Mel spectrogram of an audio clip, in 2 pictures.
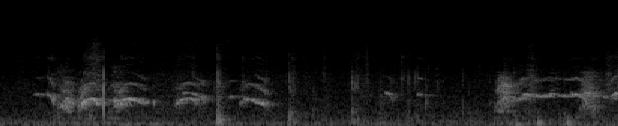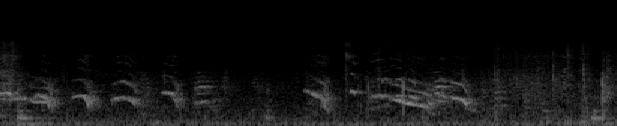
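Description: Five-week-old longhaired German Shepherd puppies whining and whimpering in three bouts of high, wavering cries, with short pauses between.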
